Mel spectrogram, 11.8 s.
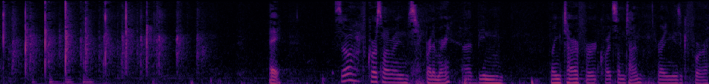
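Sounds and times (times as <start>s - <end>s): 
audience applauding a performer at a songwriters' stage: 0.0s - 3.5s
speech: 4.5s - 4.8s, 5.6s - 8.5s, 9.2s - 11.8s.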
